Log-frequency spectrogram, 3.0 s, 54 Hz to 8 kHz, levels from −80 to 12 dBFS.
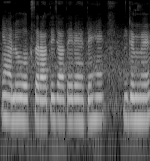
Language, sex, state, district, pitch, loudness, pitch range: Hindi, female, Bihar, Purnia, 195 Hz, -18 LUFS, 185-195 Hz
